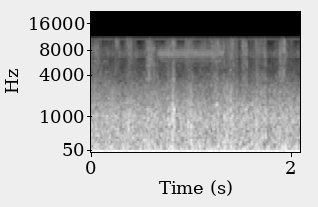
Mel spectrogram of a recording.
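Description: Soft, steady rustling and scraping of a gloved hand sifting through loose dirt close to the microphone, with a few faint ticks.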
